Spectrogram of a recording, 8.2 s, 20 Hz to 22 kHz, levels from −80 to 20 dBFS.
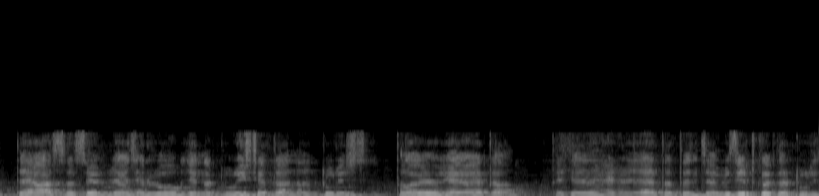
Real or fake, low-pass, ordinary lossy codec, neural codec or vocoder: fake; 7.2 kHz; none; codec, 24 kHz, 3 kbps, HILCodec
